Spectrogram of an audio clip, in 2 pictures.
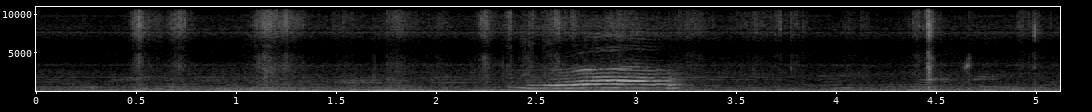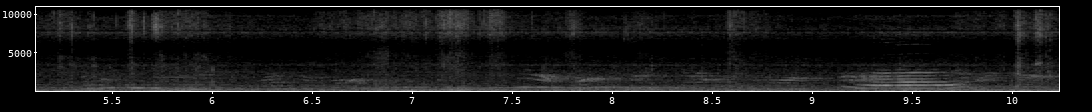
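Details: Charcoal F1 kucing, a domestic cat, uttering two drawn-out, rising-then-falling meows roughly six seconds apart over a low hum and faint background murmur.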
